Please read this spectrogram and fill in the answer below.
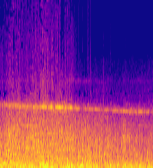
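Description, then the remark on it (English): A loud, steady engine roar of the Millennium Falcon coming out of hyperspace near the coordinates where Alderaan once existed, a dense rushing rumble topped by a thin high whine, holding constant for about two seconds with no voices. “Meanwhile, the Millennium Falcon comes out of hyperspace near the coordinates where Alderaan once existed.”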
